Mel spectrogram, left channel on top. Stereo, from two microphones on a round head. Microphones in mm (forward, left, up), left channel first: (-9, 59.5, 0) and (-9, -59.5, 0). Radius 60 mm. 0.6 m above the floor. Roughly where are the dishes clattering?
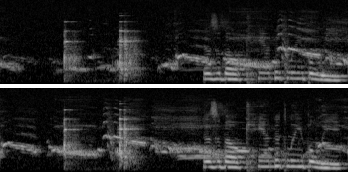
Right.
